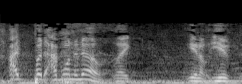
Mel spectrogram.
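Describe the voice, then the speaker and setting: A man hosting a sports talk radio show, animated and playful, asking leading questions. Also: a little high, brisk, background noise. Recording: dull lo-fi audio with faint ambience.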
